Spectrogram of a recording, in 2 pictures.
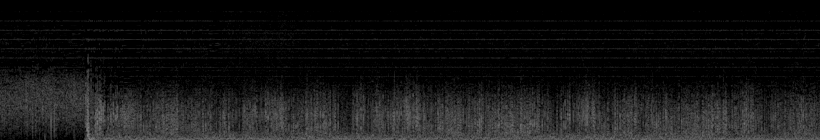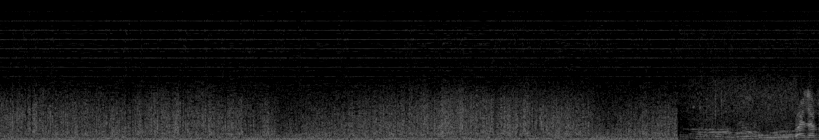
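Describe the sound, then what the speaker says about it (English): A French nuclear weapon test explosion at a Sahara-region test site rolls out as a loud, sustained roaring rumble that holds steady for about fourteen seconds, then cuts off abruptly. "the French set off their first national nuclear weapon nearby"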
